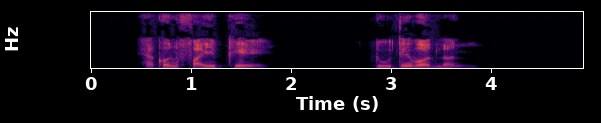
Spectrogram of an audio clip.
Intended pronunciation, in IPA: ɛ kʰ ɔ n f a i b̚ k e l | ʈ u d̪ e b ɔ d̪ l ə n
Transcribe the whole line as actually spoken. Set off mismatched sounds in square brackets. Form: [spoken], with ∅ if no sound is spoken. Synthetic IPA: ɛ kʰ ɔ n f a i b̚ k e [∅] | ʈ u [t̪] e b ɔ d̪ l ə n

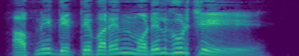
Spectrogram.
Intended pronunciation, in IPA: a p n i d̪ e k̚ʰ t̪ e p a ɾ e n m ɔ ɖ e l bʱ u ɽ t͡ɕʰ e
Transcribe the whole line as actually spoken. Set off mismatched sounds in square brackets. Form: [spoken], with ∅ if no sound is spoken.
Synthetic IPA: a p n i d̪ e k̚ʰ t̪ e p a ɾ e n m ɔ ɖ e l [ɡʱ] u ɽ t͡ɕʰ e

